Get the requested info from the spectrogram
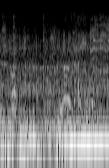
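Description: Serbian brass band (trubači) music playing over the chatter of a crowd, the low brass holding long notes that step from one pitch to another.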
